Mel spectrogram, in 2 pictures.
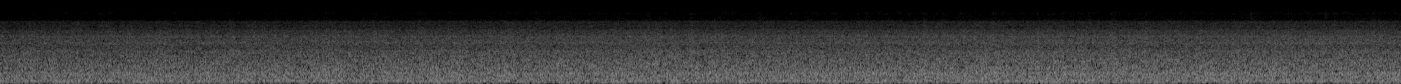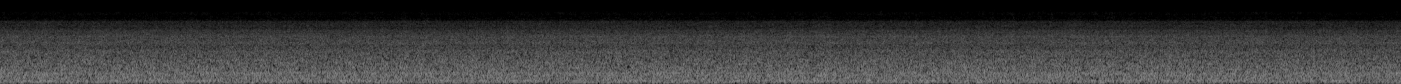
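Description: Steady, even rushing noise like surf or falling water, unchanging, with no tones or rhythm.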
